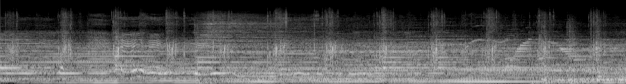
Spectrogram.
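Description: Loud live music from an orchestra and choir, with singing over sustained chords and a regular beat.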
